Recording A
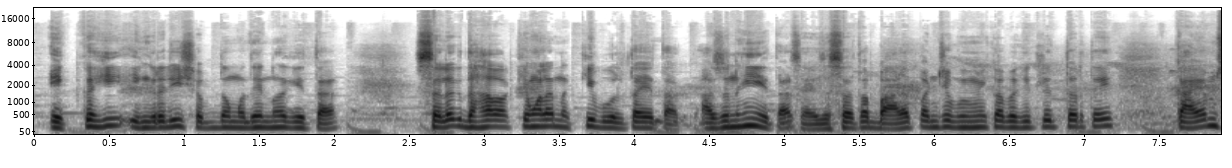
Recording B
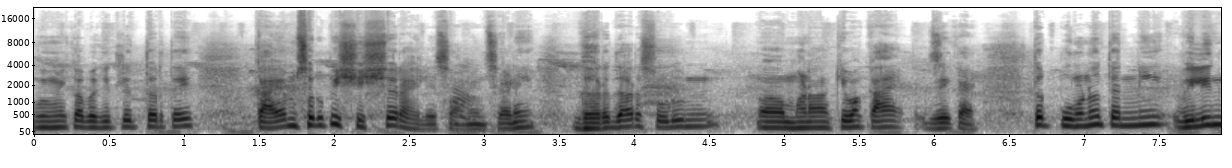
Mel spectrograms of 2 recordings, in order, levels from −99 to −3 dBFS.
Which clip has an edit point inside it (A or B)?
A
